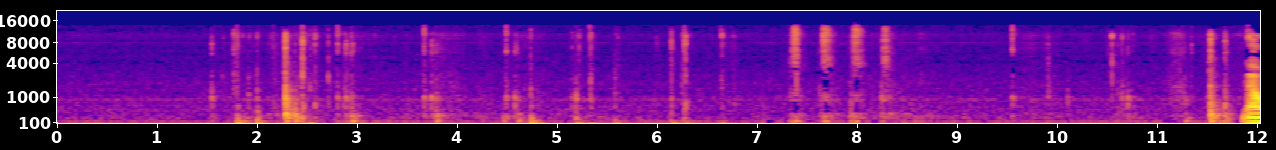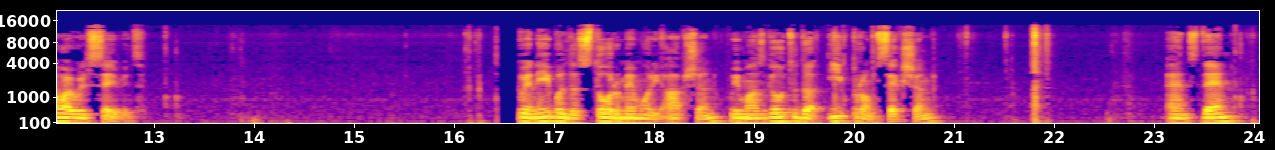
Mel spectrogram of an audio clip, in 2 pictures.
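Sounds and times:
computer keyboard keystrokes: 0:01.5 - 0:03.9, 0:04.5 - 0:06.8, 0:16.1 - 0:16.4.

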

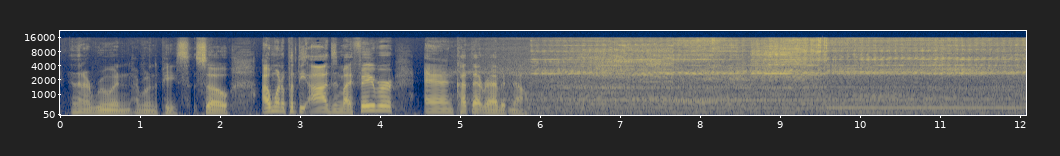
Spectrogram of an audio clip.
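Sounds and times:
saw blade cutting wood: 0:04.6 - 0:12.0
table saw motor whine: 0:04.8 - 0:12.0.

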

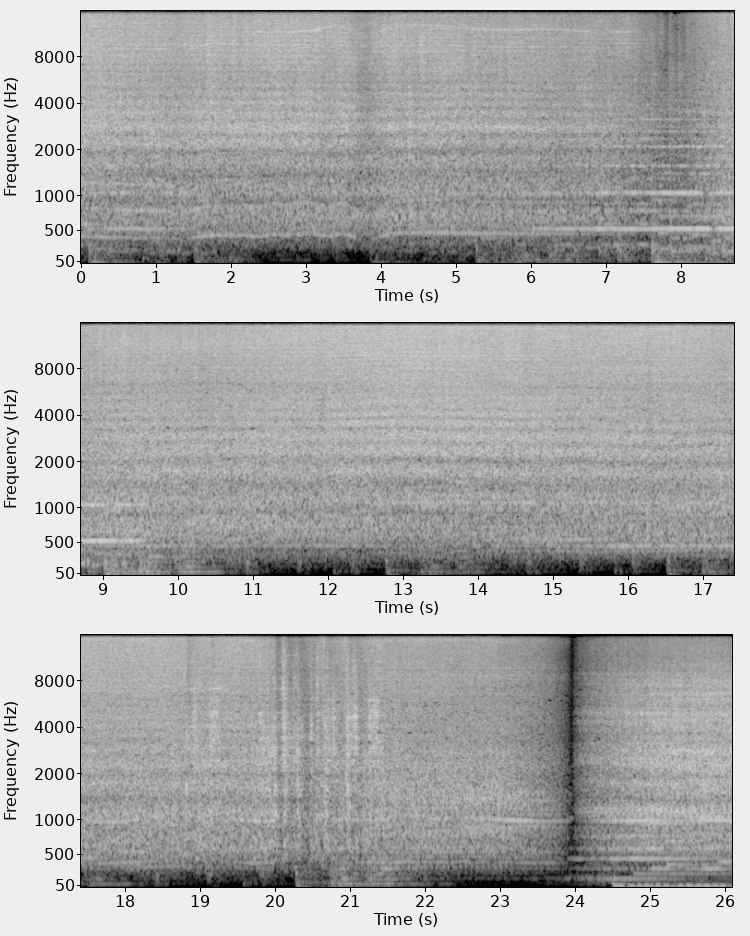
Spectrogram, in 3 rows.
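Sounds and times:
hissing synth layer: 0:00.0 - 0:20.0, 0:21.4 - 0:26.0
deep bass pulse: 0:23.9 - 0:26.0.

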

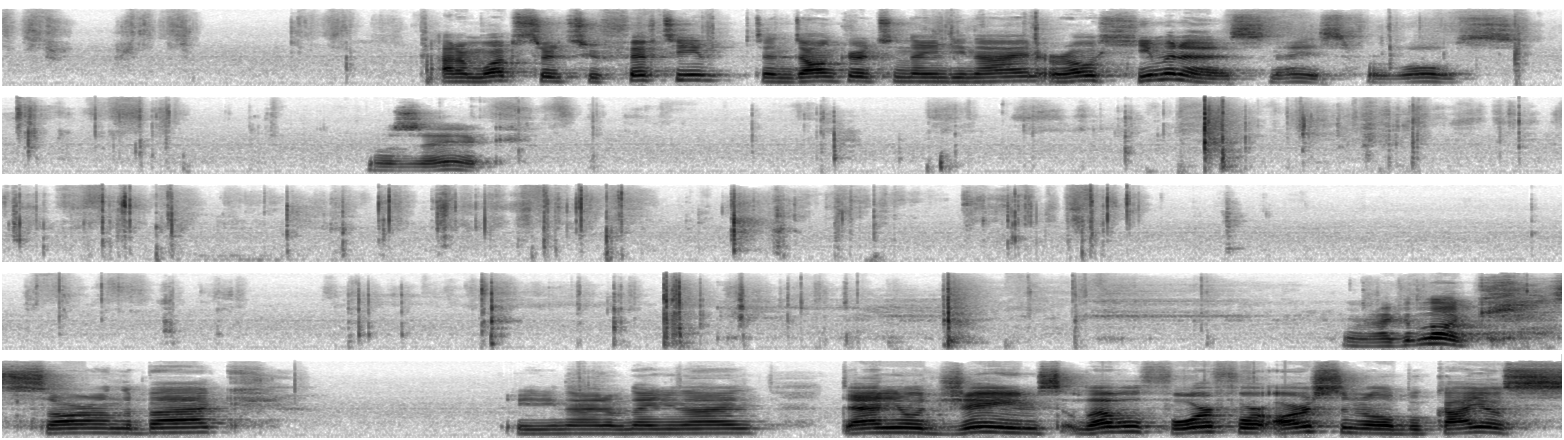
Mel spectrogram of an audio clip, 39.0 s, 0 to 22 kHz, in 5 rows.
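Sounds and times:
cards and plastic sleeve rustling: 0:00.0 - 0:09.4, 0:10.0 - 0:21.9, 0:23.2 - 0:29.6.

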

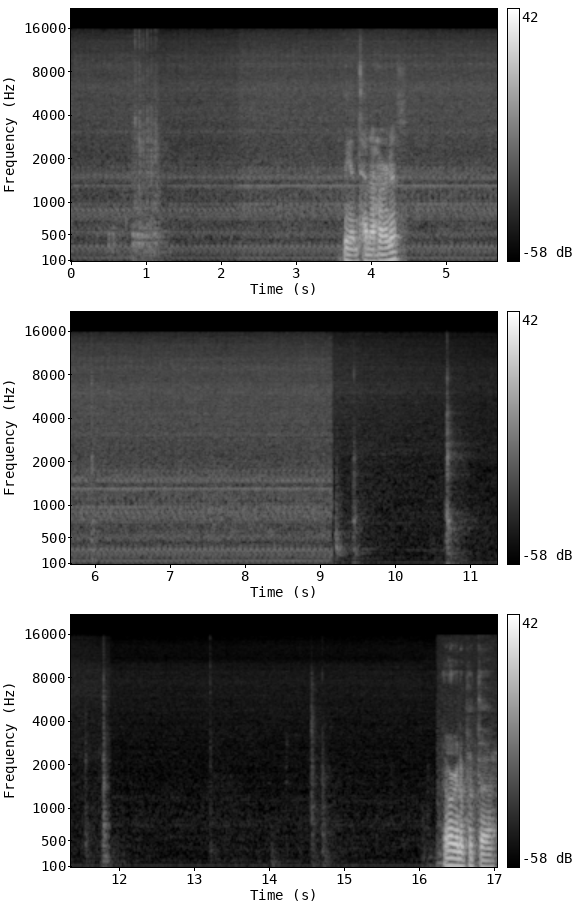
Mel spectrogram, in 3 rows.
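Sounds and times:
steady machine hum: 0:00.0 - 0:09.2.

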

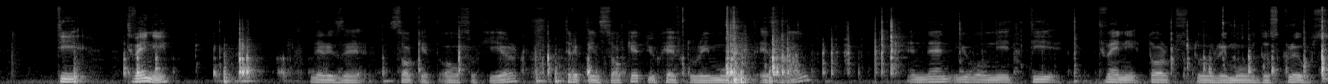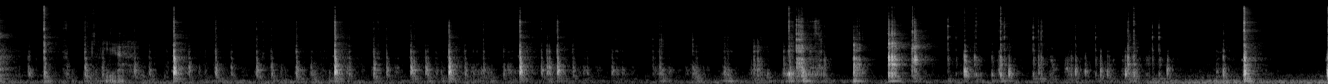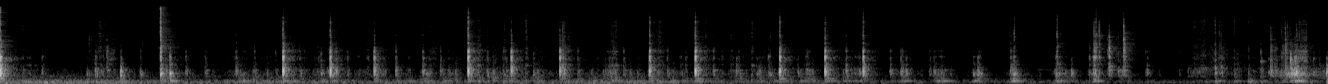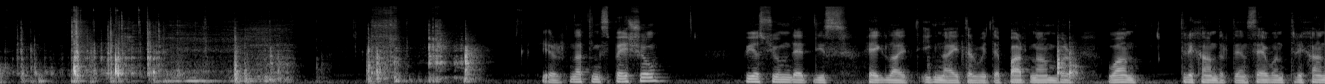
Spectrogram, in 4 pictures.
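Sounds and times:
clicks and taps on hard plastic: 0:00.1 - 0:03.1, 0:03.7 - 0:11.0, 0:11.6 - 0:41.5, 0:50.4 - 0:50.8.

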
